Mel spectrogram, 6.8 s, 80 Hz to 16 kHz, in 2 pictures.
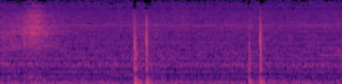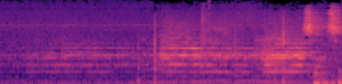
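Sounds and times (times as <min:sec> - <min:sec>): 
bells ringing in religious prayer music: 0:03.4 - 0:06.8
religious prayer music: 0:04.0 - 0:06.8.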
